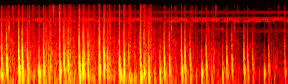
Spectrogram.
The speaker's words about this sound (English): And picks up Gilly's limp body and throws Gilly on Rusty's horse, jumps on, and says, "Yeah!" and takes off.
